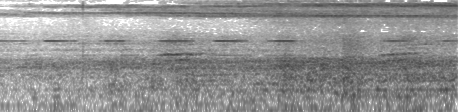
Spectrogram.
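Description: Shinkansen bullet train pulling into the platform, its rumble and rush growing steadily louder. A faint short high tone pips at an even pace throughout.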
